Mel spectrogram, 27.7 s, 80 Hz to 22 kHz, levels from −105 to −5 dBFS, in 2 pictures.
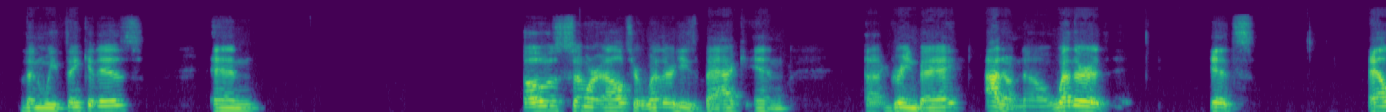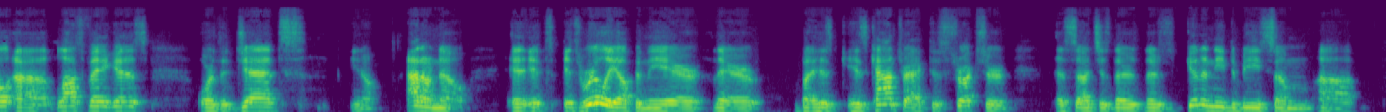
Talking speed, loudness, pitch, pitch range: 135 wpm, -25 LUFS, 130 Hz, 125-155 Hz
